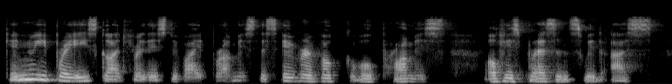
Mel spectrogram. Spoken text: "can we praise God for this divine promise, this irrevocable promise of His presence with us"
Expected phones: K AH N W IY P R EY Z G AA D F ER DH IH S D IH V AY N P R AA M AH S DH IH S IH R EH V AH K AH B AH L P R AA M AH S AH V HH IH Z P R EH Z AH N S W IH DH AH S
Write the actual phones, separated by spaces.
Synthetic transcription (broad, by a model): K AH N W IY P R EY Z G AA D F ER DH IH S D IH V AY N P R AA M AH S DH IH S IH R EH V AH K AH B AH L P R AA M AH S AH V HH IH Z P R EH Z AH N S W IH DH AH S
